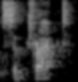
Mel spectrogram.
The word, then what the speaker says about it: SBTRKT: But it's actually an artist called Subtract, which is spelled SBTRKT, and the tune is called Wildfire, and I think it's a mashup with another singer called Little Dragon.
